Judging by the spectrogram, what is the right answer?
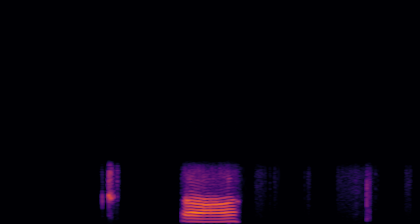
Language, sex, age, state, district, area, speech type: Dogri, female, 18-30, Jammu and Kashmir, Reasi, rural, conversation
